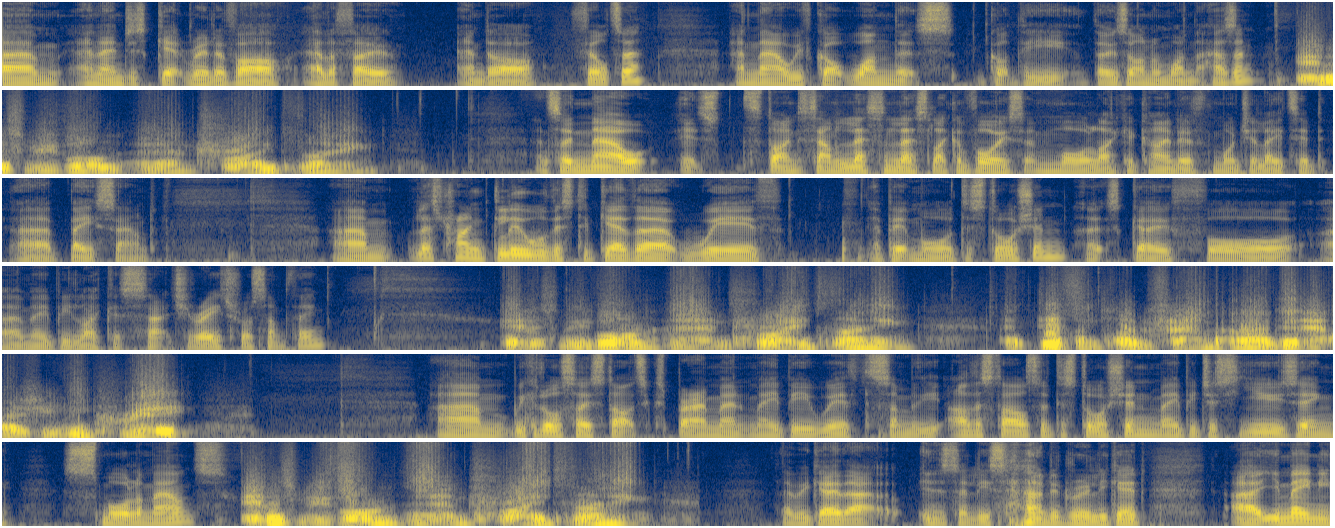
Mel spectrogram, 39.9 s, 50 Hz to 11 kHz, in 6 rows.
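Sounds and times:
distorted voice-like bass: 6.5 - 8.5, 22.5 - 27.6, 34.5 - 36.6.

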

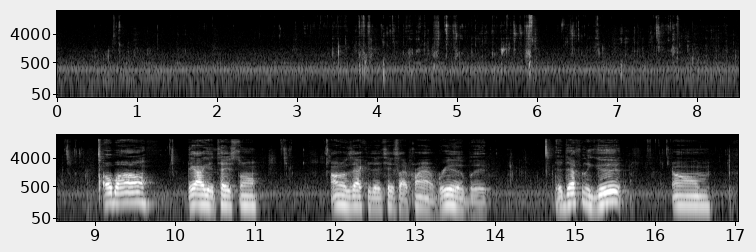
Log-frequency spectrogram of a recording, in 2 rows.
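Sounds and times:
chewing and slurping noodles: 2.7 - 9.1, 11.1 - 12.0, 13.9 - 14.7, 15.6 - 16.2.

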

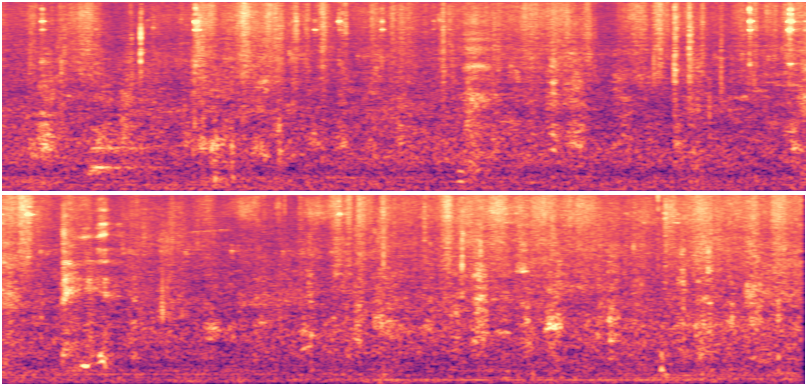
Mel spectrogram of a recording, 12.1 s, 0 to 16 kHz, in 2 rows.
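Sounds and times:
dogs panting: 0.0 - 12.0.

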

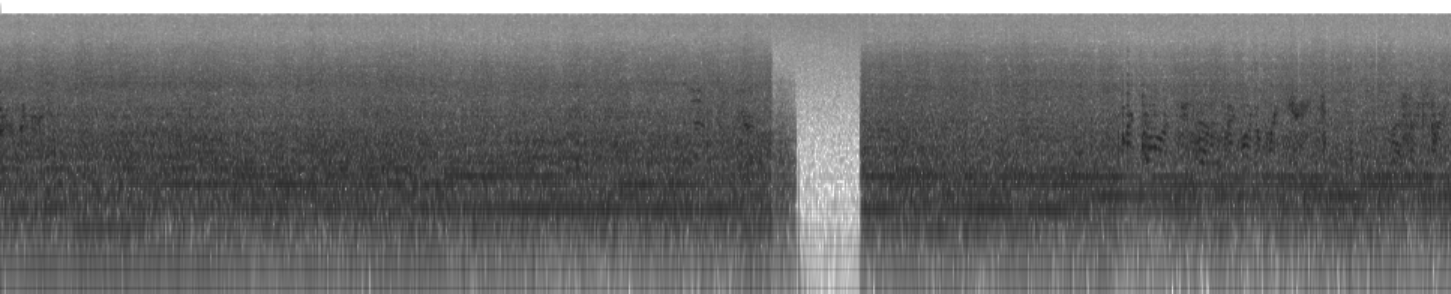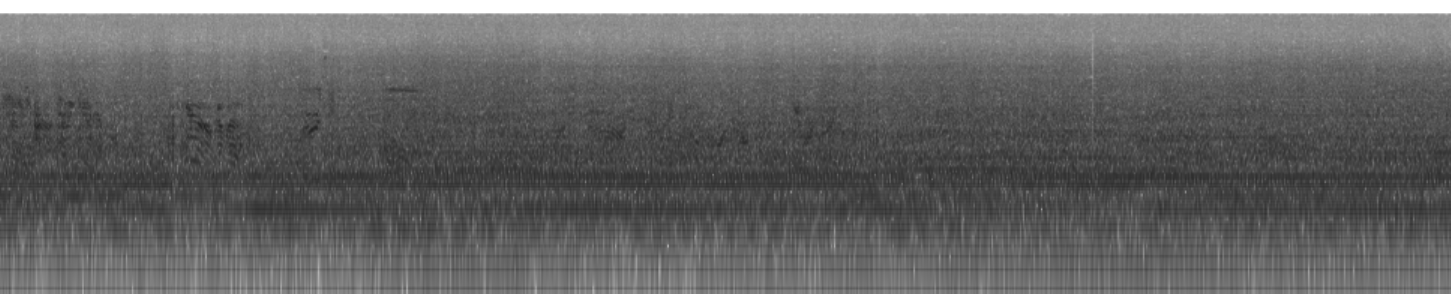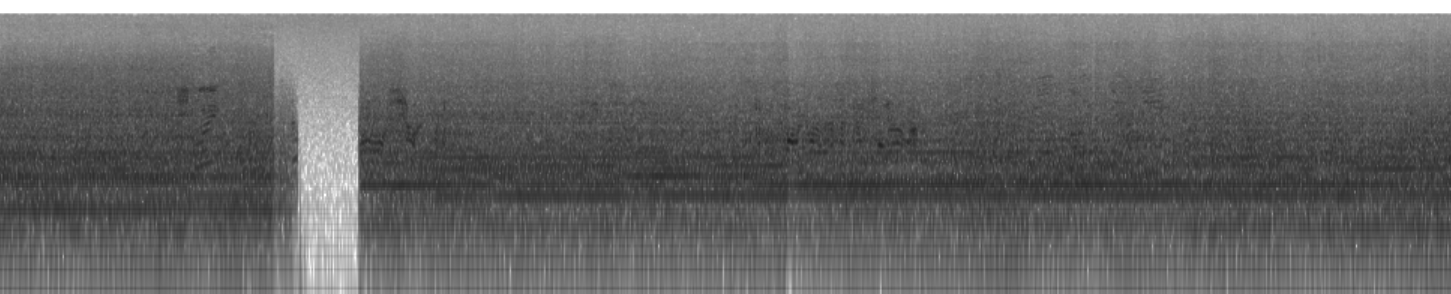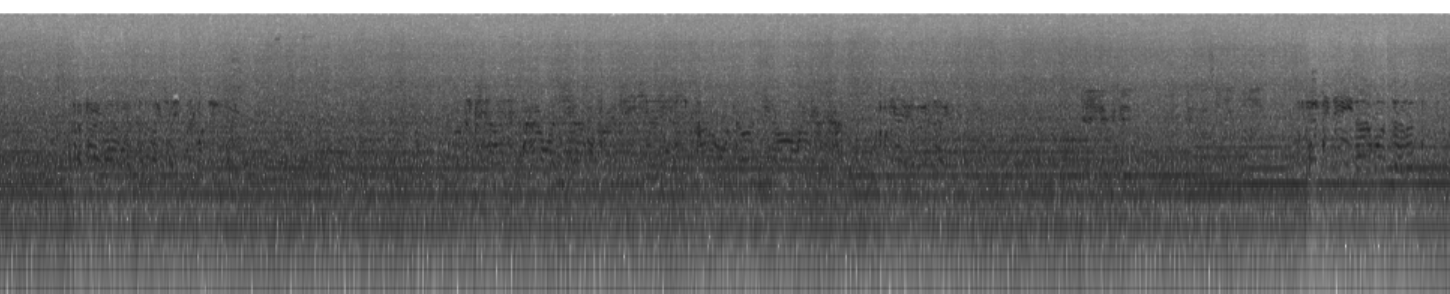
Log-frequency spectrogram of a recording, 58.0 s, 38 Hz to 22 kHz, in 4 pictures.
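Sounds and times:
aircraft engine and propeller droning: 0.0 - 8.0, 8.6 - 32.0, 32.6 - 58.0.

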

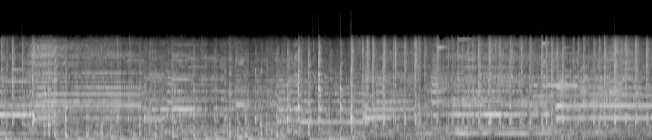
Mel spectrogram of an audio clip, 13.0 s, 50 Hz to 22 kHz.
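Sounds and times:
marching band playing: 0.0 - 13.0
percussion strokes: 0.0 - 13.0.

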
